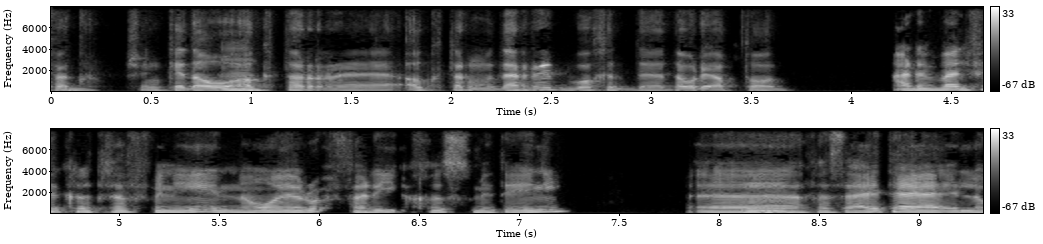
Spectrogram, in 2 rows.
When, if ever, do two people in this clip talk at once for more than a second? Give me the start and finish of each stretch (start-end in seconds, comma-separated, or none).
none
